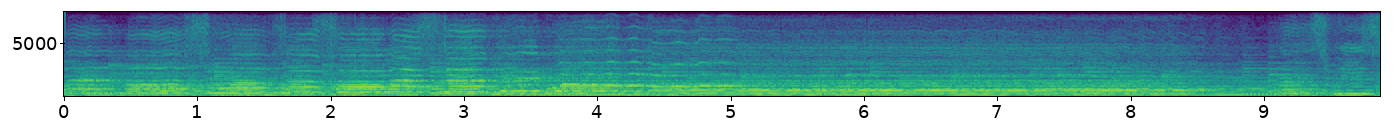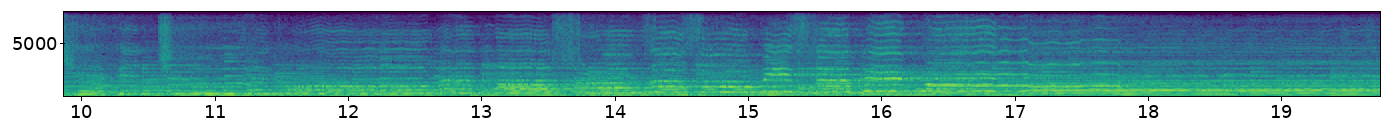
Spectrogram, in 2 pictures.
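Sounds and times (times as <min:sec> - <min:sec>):
SATB choir singing: 0:00.0 - 0:19.7
flute: 0:00.0 - 0:19.7
piano: 0:00.0 - 0:19.7.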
